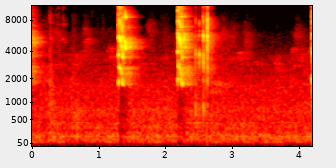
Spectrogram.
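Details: Pair of breeding lovebirds producing piercing, scratchy chirps, one followed by a quick chattering burst, with a final shrill call at the end.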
